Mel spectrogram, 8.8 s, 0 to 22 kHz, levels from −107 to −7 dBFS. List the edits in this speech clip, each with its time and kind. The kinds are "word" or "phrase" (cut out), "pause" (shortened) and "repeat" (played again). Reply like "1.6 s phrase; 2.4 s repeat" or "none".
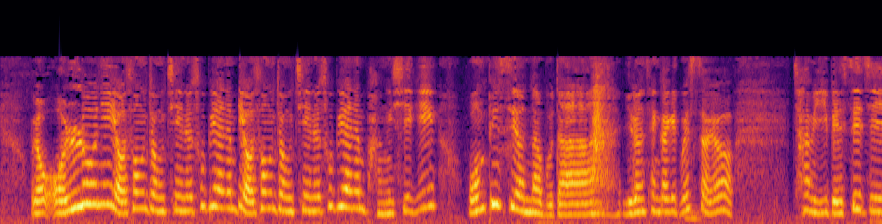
2.4 s repeat; 6.8 s word

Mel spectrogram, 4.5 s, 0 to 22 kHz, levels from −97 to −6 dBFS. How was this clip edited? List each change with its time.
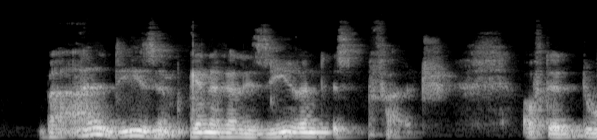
1.4 s word; 2.8 s word

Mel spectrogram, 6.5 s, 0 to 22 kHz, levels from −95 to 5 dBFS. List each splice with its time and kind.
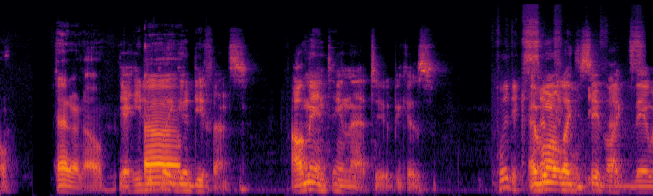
none

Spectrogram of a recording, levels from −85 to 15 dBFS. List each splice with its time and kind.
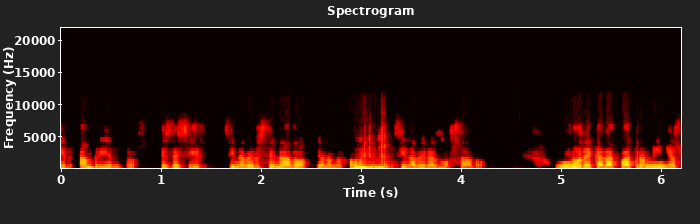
none

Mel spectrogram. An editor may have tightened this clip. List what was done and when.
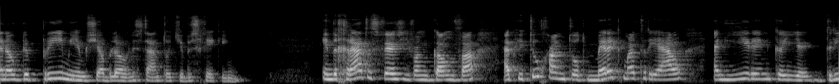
none

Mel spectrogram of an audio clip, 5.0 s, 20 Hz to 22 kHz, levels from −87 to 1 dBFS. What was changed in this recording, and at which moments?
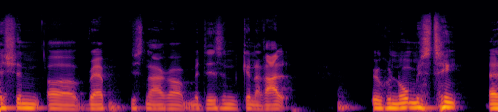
none

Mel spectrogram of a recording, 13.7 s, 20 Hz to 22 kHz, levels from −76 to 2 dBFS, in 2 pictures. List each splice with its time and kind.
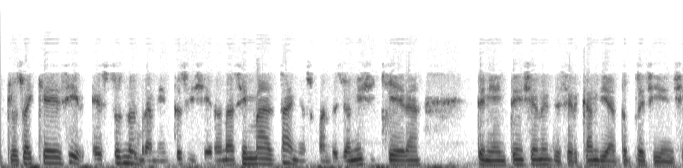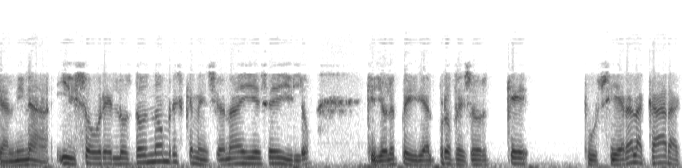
2.8 s word

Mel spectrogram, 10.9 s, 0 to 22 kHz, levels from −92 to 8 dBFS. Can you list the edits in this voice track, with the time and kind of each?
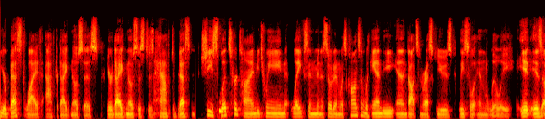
1.1 s word; 2.1 s pause; 3.1 s word; 3.5 s word; 7.4 s phrase; 9.1 s pause

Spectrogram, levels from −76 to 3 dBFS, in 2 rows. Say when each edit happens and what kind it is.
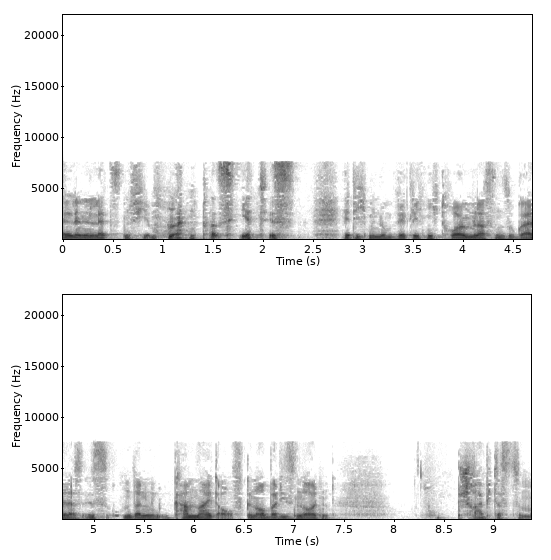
none

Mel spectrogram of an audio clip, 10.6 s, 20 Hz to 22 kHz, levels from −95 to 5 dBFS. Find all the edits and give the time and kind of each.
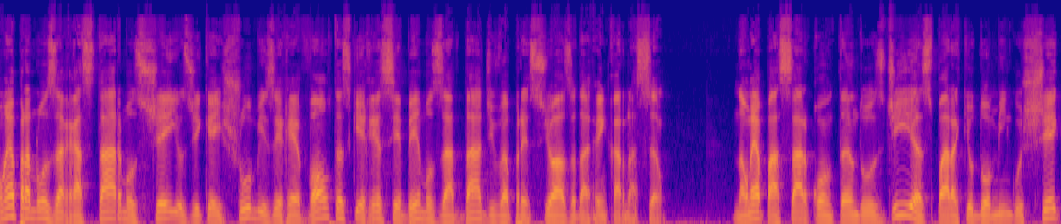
7.6 s word

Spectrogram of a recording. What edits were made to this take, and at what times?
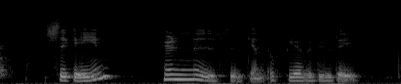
none

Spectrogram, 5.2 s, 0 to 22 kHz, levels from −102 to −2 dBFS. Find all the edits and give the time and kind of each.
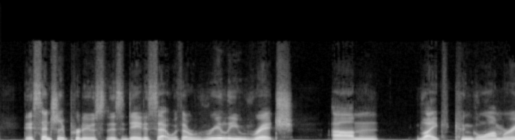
none

